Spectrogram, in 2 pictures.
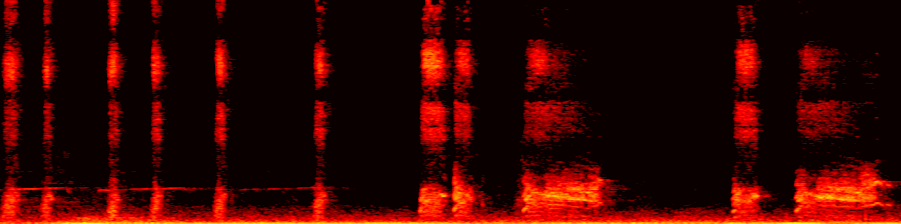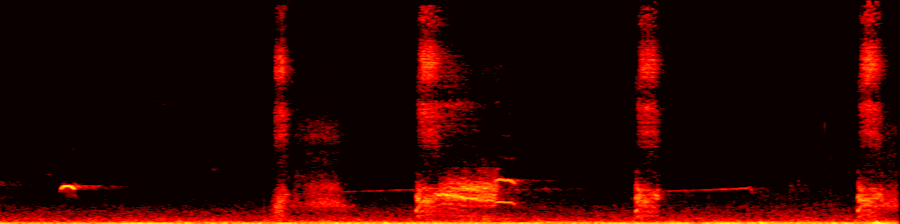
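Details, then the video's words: Squirrels near a farm, climbing and running off, give rapid sharp barks in quick irregular bursts, mixed with several rasping buzz-like calls, over a steady low rumbling hum. "Squirrel barking calls// Squirrel noises// Squirrel buzzing sounds"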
